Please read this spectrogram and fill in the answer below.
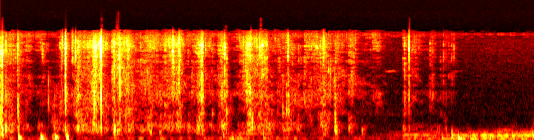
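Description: A dense run of irregular taps, slaps and rustles that stops a little before four seconds in; about four seconds in a low steady hum takes over.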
